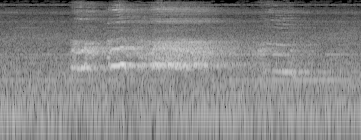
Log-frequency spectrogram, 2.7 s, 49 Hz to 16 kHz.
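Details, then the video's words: A red junglefowl high up in a tree, just before jumping, in Singapore at 8:39 am on 21 October 2023, gives one short, harsh crow of about a second, cut off before the full cock-a-doodle, over a steady hum. "Red JungleFowl High Up In Tree"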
